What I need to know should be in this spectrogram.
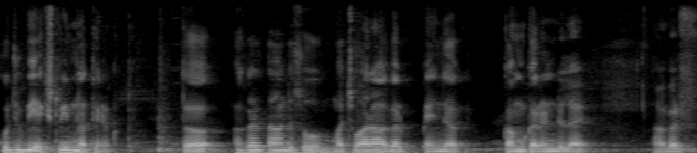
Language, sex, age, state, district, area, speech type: Sindhi, male, 30-45, Maharashtra, Mumbai Suburban, urban, spontaneous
